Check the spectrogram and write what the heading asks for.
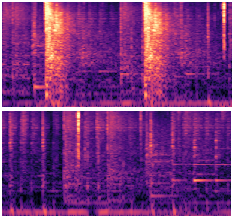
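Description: Two pistol shots, just over a second apart, over background music with a steady bass.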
